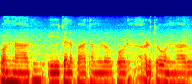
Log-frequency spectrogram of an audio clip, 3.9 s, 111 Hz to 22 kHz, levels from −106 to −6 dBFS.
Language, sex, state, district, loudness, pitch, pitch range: Telugu, male, Andhra Pradesh, Manyam, -17 LUFS, 115 Hz, 115-120 Hz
